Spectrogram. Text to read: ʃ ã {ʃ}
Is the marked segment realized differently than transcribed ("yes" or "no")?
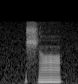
yes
